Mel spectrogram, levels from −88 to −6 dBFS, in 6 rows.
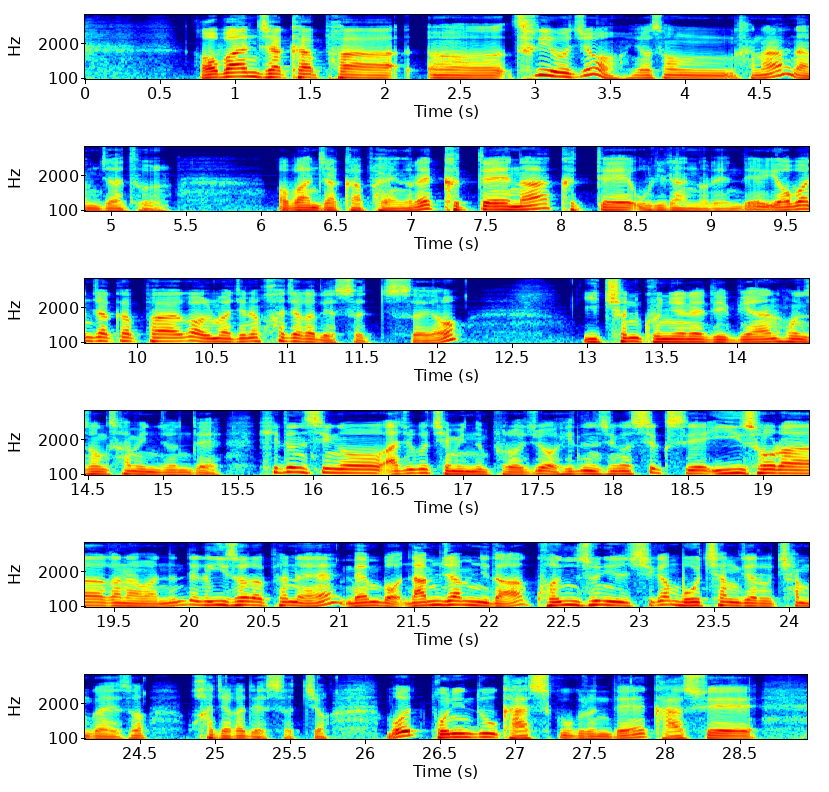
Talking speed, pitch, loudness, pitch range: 285 characters per minute, 130 Hz, -18 LUFS, 110-155 Hz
